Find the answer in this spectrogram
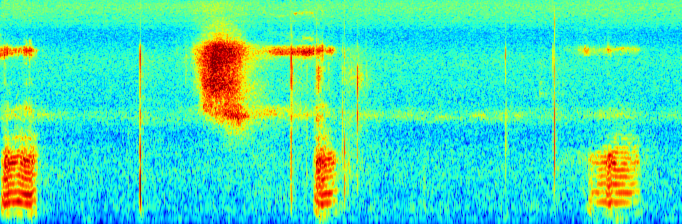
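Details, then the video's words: Bono, a Chihuahua, snores again and again in deep sleep: three buzzy, rattling snores about every three seconds, with a soft breathy hiss and a few small clicks between them in a quiet room. "Chihuahua Bono in deep sleep. Snores over and over."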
